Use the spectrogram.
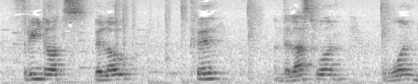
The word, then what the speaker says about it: پ: Under the shape P. P. So one dot, B, two dots above T, and three dots, P. This is the same as English letter P.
